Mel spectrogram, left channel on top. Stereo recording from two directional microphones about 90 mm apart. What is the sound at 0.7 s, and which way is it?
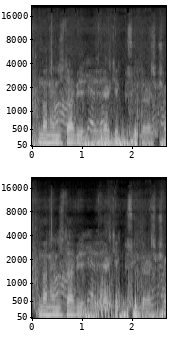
Speech, 90° left.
